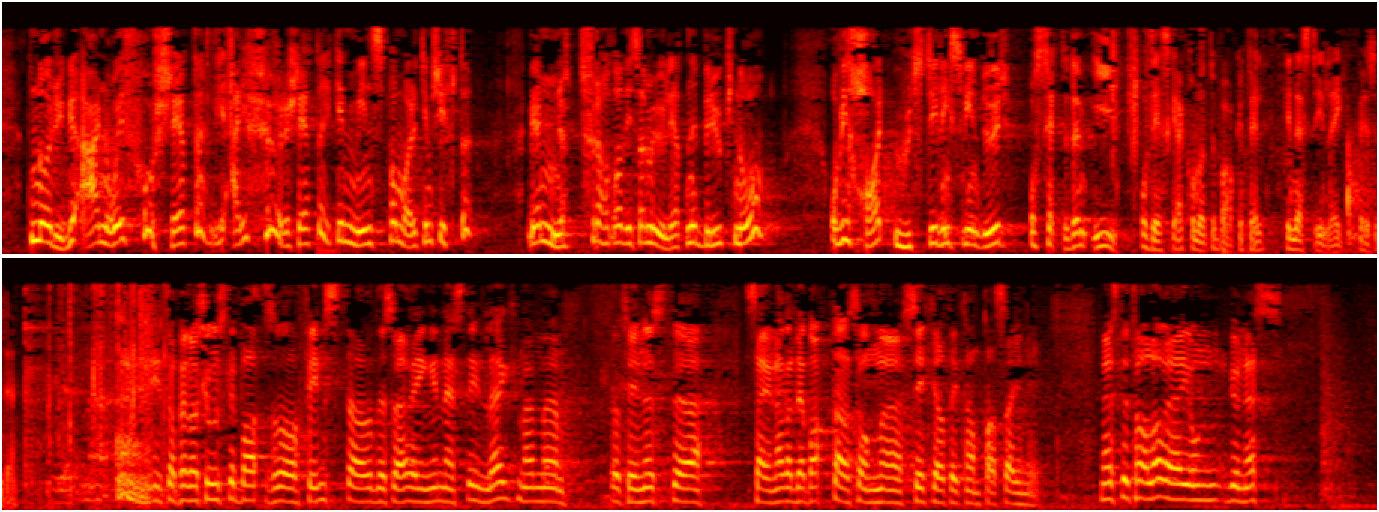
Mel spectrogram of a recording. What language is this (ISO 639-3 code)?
nor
